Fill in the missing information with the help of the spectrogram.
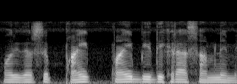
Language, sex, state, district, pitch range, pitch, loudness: Hindi, male, Jharkhand, Ranchi, 105-120 Hz, 110 Hz, -17 LUFS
